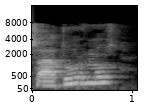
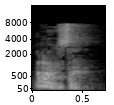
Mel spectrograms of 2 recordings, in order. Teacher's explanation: la s siempre debe ser dura frizativa alveolar sorda no solo el comienzo de palabras sino también entre vocales y eso exactamente como el español por ejemplo tenemos saturnos y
